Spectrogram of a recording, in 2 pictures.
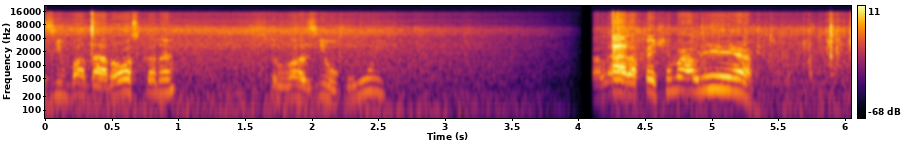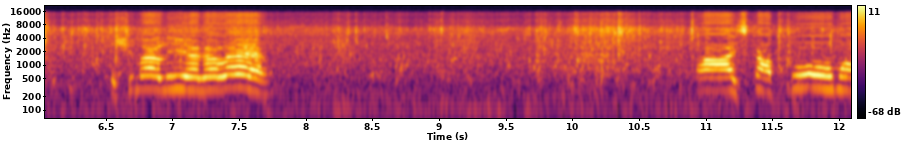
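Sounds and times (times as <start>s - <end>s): water washing along rocky shore: 4.1s - 12.0s.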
